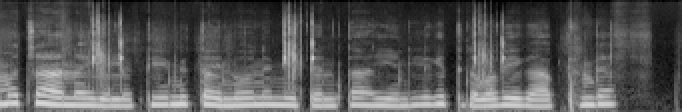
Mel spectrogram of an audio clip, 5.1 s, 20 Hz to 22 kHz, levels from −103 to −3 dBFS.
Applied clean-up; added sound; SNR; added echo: neural mask model RNNoise.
